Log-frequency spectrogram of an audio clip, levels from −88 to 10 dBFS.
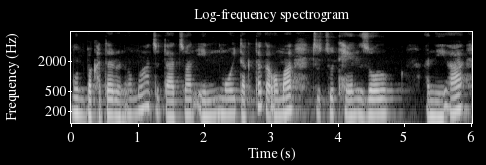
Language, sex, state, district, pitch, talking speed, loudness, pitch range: Mizo, female, Mizoram, Aizawl, 175 Hz, 210 wpm, -18 LUFS, 170-190 Hz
